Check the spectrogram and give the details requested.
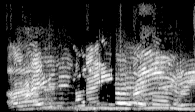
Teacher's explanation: গলাটা চেপে উচ্চারণ হবে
